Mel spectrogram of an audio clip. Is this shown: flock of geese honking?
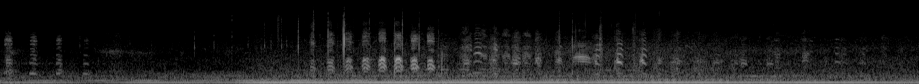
yes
